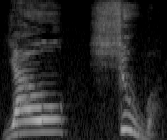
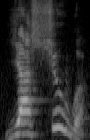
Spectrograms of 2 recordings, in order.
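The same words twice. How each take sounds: First: "Yahushua" drawn out slowly, accent on the SHU; four syllables in "Yahushua", leaning on the third, slowly; stress on third syllable. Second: "Yahshua" said in three syllables, Yah-shu-a; three-syllable pronunciation. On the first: Preacher showing listeners the accent, "Yahushua" stressed on SHU. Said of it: "The accent on the third syllable". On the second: Preacher contrasting the feminine name, "Yahshua" in three syllables. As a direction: say "Yahshua" short, with no middle syllable after Yah. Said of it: "which is three syllables". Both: Shown as a demonstration.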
